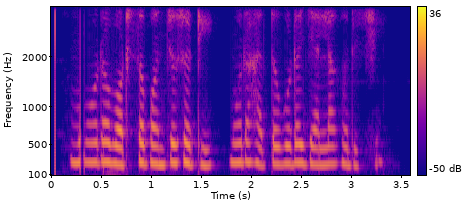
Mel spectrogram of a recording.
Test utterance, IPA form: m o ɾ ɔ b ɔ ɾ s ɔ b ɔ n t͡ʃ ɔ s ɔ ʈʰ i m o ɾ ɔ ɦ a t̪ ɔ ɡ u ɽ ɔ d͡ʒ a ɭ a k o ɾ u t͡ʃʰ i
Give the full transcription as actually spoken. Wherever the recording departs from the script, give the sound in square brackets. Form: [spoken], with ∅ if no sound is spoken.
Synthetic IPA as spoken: m o ɾ ɔ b ɔ ɾ s ɔ [p] ɔ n t͡ʃ ɔ s ɔ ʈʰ i m o ɾ ɔ ɦ a t̪ ɔ ɡ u ɽ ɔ d͡ʒ a [l] a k [ɔ] ɾ u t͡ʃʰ i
